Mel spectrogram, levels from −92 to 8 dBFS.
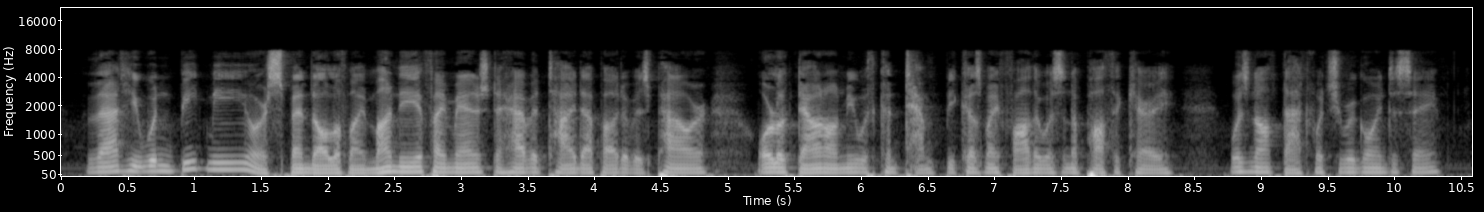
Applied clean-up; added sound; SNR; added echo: none; none; none; none.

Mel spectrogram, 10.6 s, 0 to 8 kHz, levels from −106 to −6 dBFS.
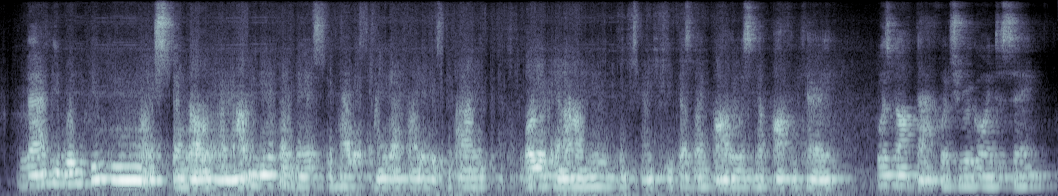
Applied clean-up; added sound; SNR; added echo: neural separator model SepFormer DNS4.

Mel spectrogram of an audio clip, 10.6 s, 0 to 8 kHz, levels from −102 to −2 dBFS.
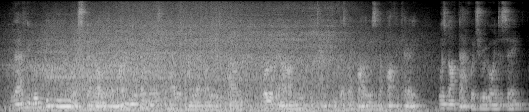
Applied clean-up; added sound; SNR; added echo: none; Train; 5 dB; reverberation time 0.6 s.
